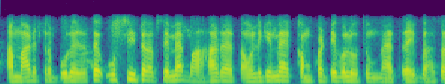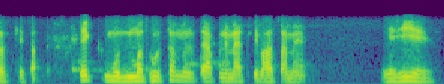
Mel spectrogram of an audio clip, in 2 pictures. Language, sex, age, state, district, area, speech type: Hindi, male, 30-45, Bihar, Darbhanga, rural, conversation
